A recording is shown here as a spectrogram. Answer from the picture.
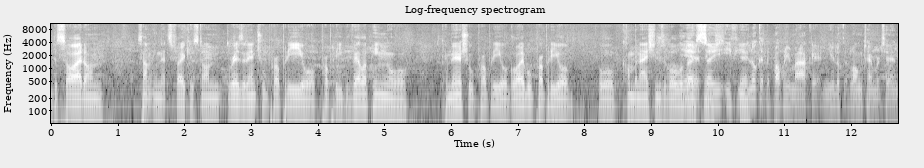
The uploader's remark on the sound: Dowerin Field Days are always filled with excitement, the hustle and bustle of the crowd. This particular episode is recorded at Dowerin Field Days 2022.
